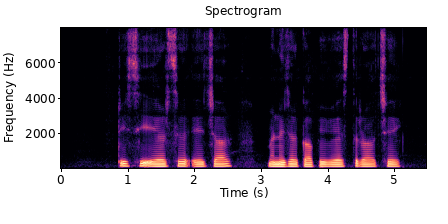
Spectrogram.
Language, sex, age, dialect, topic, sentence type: Magahi, male, 25-30, Northeastern/Surjapuri, banking, statement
